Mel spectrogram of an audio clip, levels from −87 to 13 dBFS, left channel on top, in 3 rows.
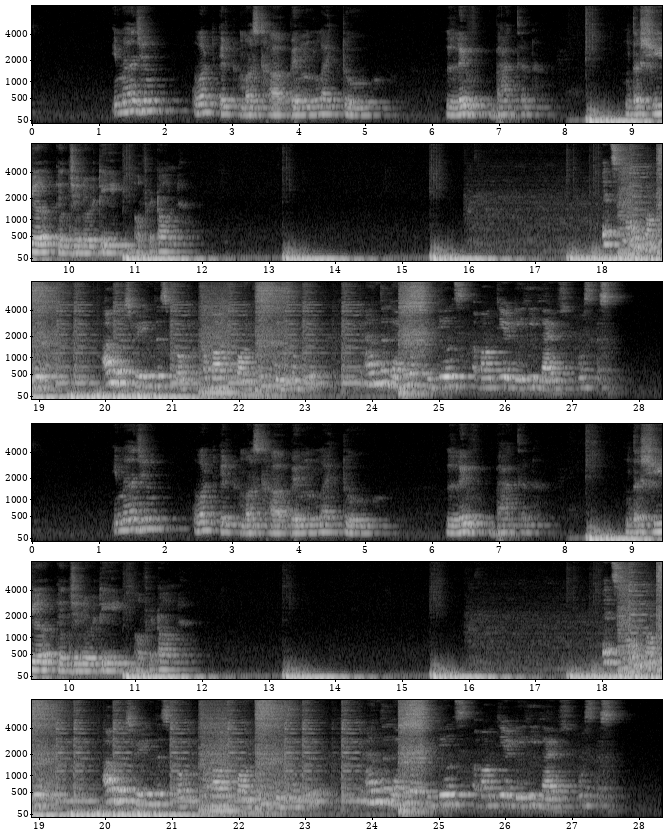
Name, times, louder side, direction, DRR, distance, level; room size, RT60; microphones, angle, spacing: voice 1, 1.2-1.9 2.4-5.1 6.2-7.5 8.9-11.6, left 1 dB, 40° left, -1 dB, 0.8 m, -24 dB
sound 1, 8.3-9.8 10.8-12.4 13.2-14.6 15.4-17.0 17.5-22.7, equal, 20° left, 0.4 m, -20 dB
voice 2, 18.0-19.2 19.9-23.2 23.7-27.6, left 2 dB, 85° left, -2 dB, 1.1 m, -22 dB
sound 2, 18.2-20.6 21.0-24.0 24.4-24.8, equal, 20° right, 0.6 m, -26 dB
3.5 x 2.6 x 3.7 m, 0.79 s
head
